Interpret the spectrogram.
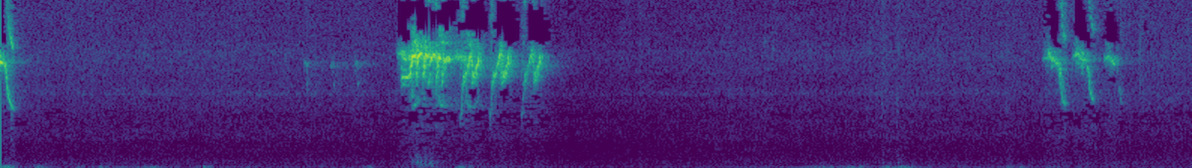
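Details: Blue-crowned hanging parrot, taken to the forest for the first time, calling for a female: a thin high squeak, then a loud burst of rapid shrill chattering, and later a shorter high twittering phrase amid near silence.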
